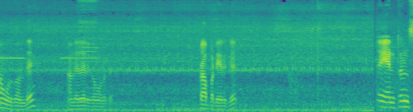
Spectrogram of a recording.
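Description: A man talking in short, broken phrases with long pauses, over a steady low rumble and a faint, steady high whine.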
